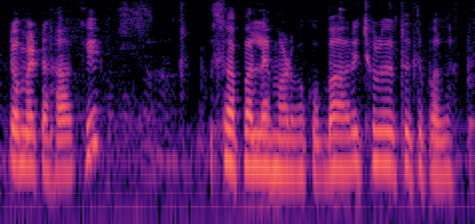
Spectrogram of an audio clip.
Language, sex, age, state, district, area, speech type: Kannada, female, 45-60, Karnataka, Koppal, rural, spontaneous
